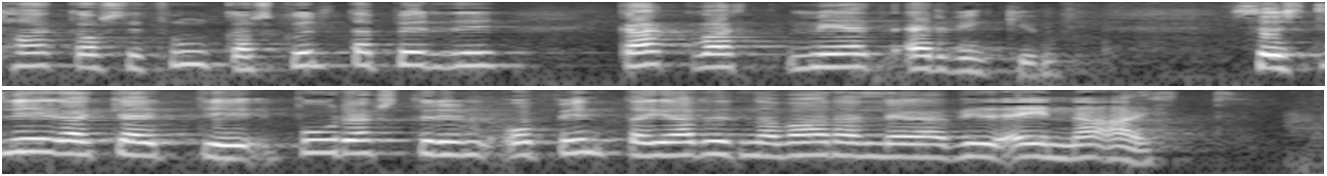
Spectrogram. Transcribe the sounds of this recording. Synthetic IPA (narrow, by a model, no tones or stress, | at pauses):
t̪ʰaːkaːwsɪ̥θuŋkaskʏlt̪apɪɾðɪ | kakvar̥t̪mɛðɛɾviɲcʏm | sɛmst̪lɪːɣacaːjt̪ɪpuːɾɛkst̪ʏɾɪnɔɣpɪnt̪ajaɾðɪt̪navaːɾalɛːɣavɪðeːjnaajht̪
